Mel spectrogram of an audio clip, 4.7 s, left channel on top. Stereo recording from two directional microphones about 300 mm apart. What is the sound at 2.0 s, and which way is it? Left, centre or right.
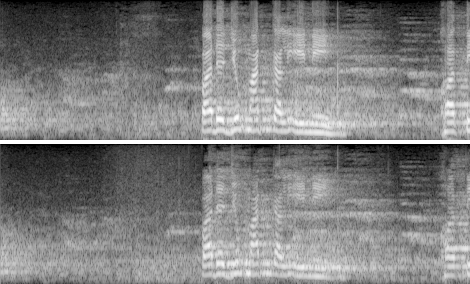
A man's voice, left.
